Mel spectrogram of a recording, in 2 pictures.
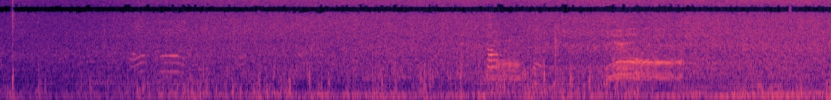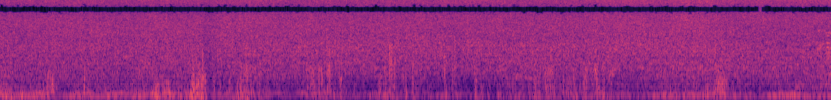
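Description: Tour boat underway: a steady low engine hum under wind buffeting the microphone and rushing water, growing louder about two seconds in as the boat picks up speed.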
